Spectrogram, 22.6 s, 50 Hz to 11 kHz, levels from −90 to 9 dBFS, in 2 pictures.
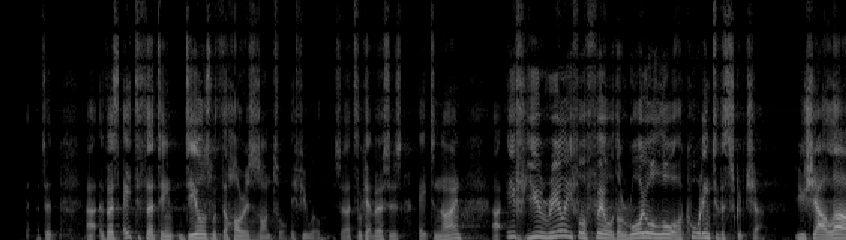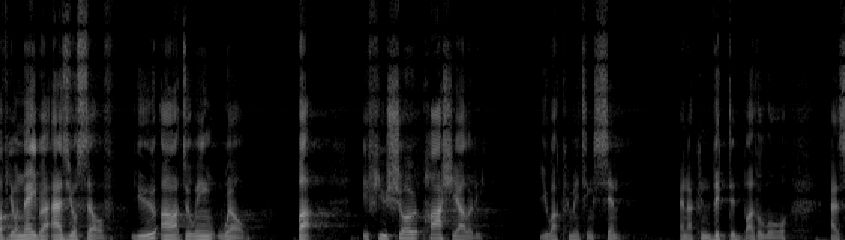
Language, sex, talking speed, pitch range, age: English, male, 155 wpm, 125-160 Hz, 30-49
